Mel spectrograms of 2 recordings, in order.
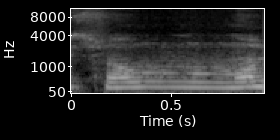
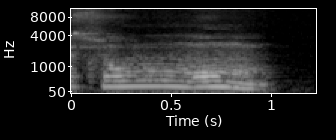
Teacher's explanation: अब साकिन के बाद बा आ रहा है तो हमने नून तनवीन या नून को मीम में बदल देना है · जैसे कि अब ये नून साकिन है, यहाँ पे बा आ रहा है, तो ये छोटा सा मीम, तो हमने मीम को नून के साथ नहीं पढ़ना, हमने मीम को मीम के साथ पढ़ना है। मीम बादी, इकलाब की डेफिनेशन है नून साकिन और तनवीन के बाद हरफ बा आ जाए।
